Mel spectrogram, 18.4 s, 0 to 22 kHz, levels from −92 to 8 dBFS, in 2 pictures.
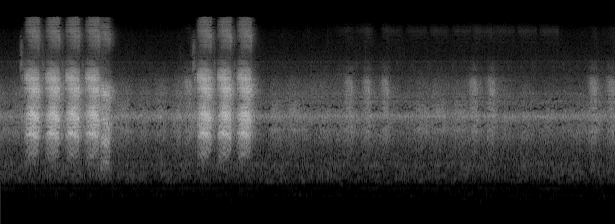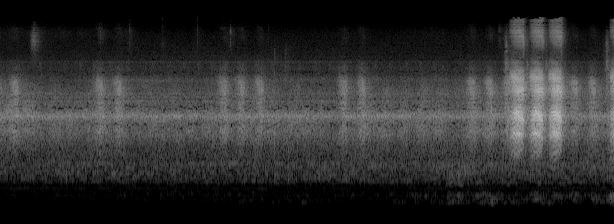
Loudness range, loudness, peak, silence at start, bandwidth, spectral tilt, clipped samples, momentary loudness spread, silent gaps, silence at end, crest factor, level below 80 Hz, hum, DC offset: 17 LU; -20 LUFS; -2 dBFS; 0 s; 16 kHz; 12 dB/octave; under 0.1%; 22 LU; none; 0 s; 26 dB; under -90 dBFS; none; under 0.1%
